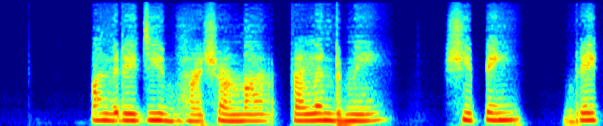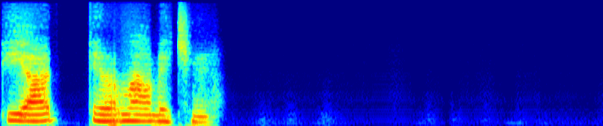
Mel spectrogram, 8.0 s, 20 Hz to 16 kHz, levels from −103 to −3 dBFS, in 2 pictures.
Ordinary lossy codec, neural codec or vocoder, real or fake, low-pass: none; codec, 44.1 kHz, 0.9 kbps, DAC; fake; 14.4 kHz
